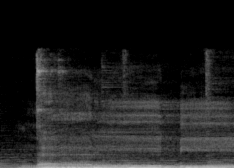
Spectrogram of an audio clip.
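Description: A man singing into a microphone over recorded backing music, sliding up into a long held note about half a second in.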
